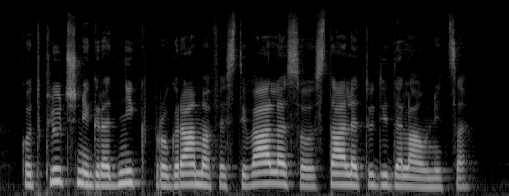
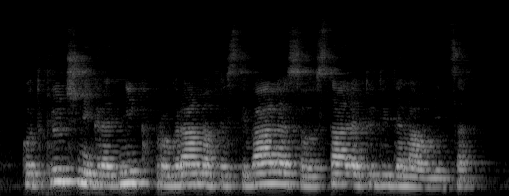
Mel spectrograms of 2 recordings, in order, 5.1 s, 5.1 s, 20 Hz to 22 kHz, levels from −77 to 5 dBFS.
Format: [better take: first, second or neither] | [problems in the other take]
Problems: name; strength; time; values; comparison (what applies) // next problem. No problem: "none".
first | room echo; dies away in 0.6 s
